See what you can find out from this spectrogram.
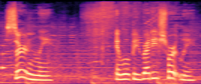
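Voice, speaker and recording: A woman voicing a polite, precise young female robot assistant in a video game, speaking in a measured, formal, clinical way. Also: a little high, music in the background, lightly acted.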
